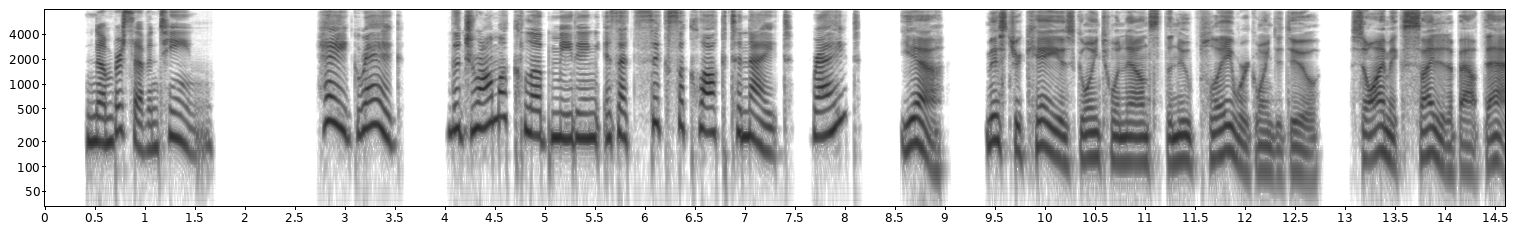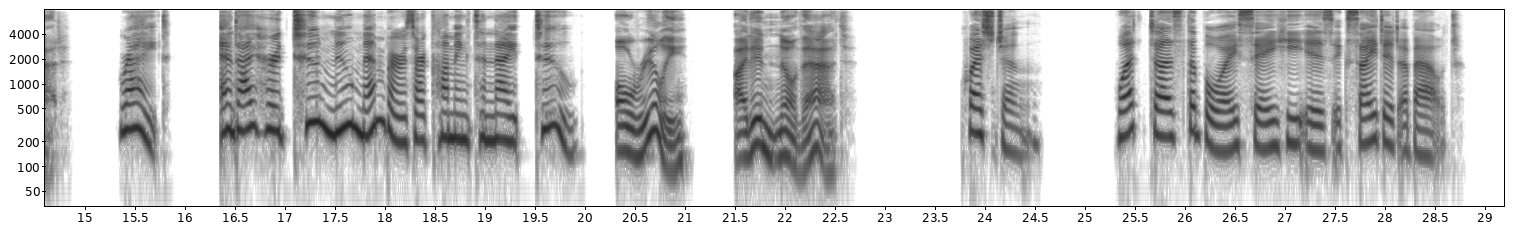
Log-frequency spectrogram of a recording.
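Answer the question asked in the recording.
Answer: The announcement of the new play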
